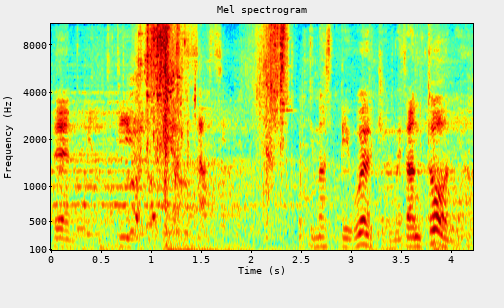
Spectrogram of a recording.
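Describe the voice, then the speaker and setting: An actor playing an irritable, anxious, self-important villainous merchant in a game, with an Italian accent. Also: male voice, medium pitch, moderate pace, natural voice. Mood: worried, agitated. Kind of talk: video game cutscene acting. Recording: echoey long reverb, loud music behind.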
